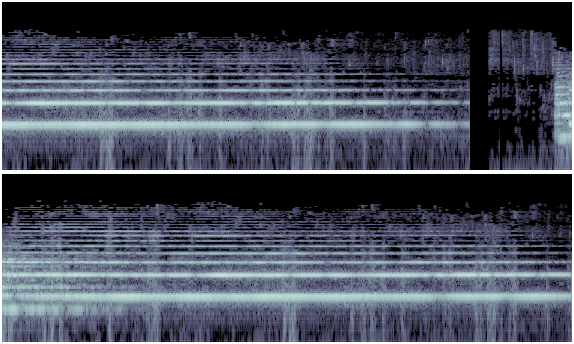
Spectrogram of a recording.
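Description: A ram's horn blows two long, steady, loud blasts with a short pause between them.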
